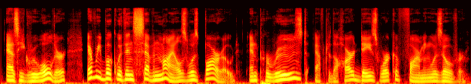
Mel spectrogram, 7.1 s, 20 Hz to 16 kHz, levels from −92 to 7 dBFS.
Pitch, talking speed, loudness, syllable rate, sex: 135 Hz, 185 wpm, -18 LUFS, 5.6 syllables/s, male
